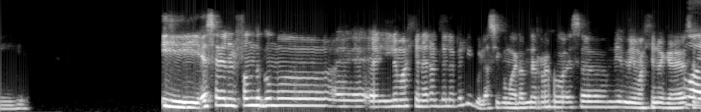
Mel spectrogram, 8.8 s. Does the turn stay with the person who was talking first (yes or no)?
no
